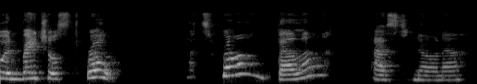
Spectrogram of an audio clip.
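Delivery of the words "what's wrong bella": higher, different-voiced worried grandma; grandma's concern. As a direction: ask gently, a touch alarmed. Nona sees Rachel upset.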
